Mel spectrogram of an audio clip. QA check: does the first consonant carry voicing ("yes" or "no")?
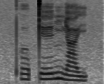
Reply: no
